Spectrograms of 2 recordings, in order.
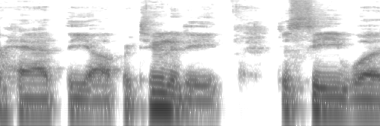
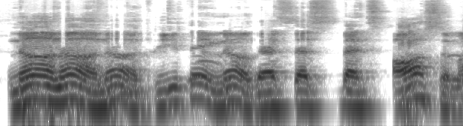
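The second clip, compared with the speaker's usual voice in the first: excited; 6 semitones higher, 12 dB louder than usual. Real, not acted. Overjoyed at the release news.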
